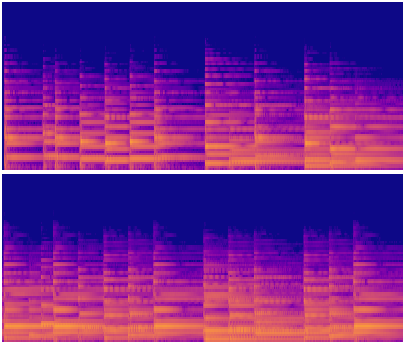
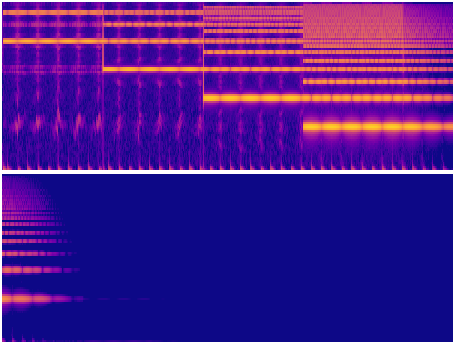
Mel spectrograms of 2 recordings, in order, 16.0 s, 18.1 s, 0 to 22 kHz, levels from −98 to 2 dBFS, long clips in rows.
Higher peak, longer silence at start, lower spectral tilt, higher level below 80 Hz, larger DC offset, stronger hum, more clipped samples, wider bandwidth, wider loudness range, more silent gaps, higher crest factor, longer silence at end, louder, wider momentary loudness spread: second, -14 dBFS vs -4 dBFS; about the same, 0.05 s vs 0 s; first, -10 dB/octave vs 8 dB/octave; about the same, -60 dBFS vs -60 dBFS; neither; neither; neither; second, 5.8 kHz vs over 20 kHz; second, 3 LU vs 9 LU; neither; about the same, 16 dB vs 12 dB; second, 0 s vs 8.55 s; second, -30 LUFS vs -10 LUFS; first, 10 LU vs 5 LU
